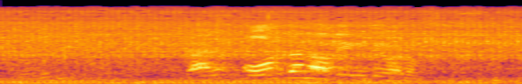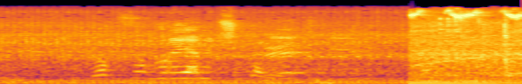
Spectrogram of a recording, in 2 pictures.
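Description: A man calls out directions from nearby, outdoors.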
